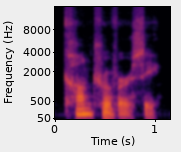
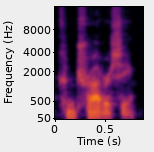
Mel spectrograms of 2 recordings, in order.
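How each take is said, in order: First: It is said with an American pronunciation. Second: It is said with a British pronunciation. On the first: "In America, ... they would pronounce it" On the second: "the English people like to go ahead and talk about"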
